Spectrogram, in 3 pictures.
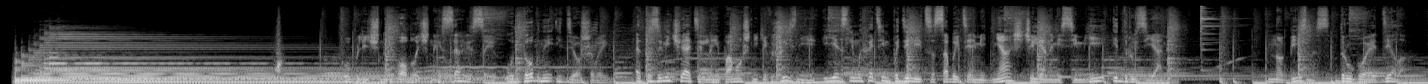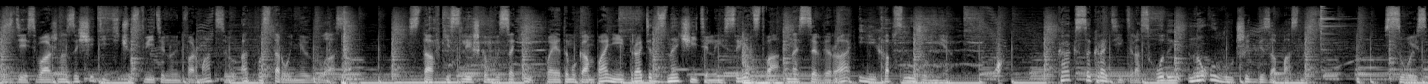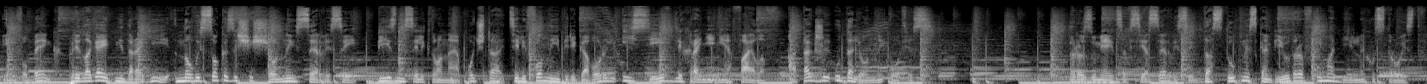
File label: Russian Voice Over; SwissInfoBank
